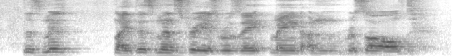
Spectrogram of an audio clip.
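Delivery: ordinary delivery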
